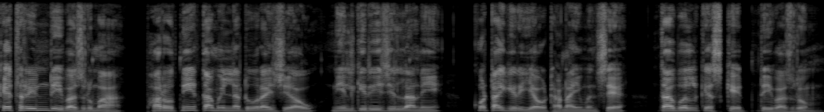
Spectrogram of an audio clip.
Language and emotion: Bodo, neutral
